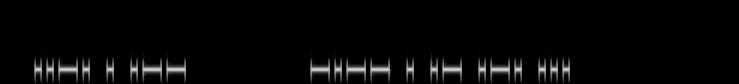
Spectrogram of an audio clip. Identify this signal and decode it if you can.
Morse code, heard as a keyed tone, about 21 wpm, 700 Hz. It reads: FEW YEARS
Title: 3x Word-Spacing - Sets of 5 Words - 20wpm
